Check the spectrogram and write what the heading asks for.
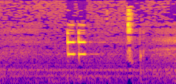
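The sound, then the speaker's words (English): A mobile phone gives two quick electronic beeps, followed a moment later by a shorter chirp. The tones are faint against a quiet background hiss, with no one talking. “And oh, hold on. That's my phone.”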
